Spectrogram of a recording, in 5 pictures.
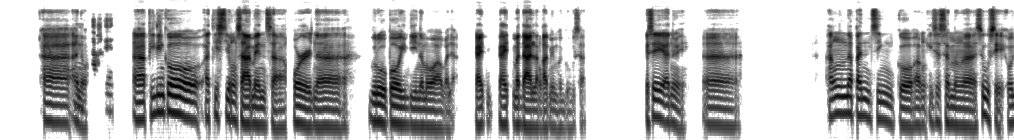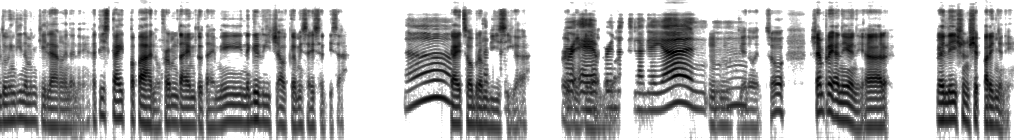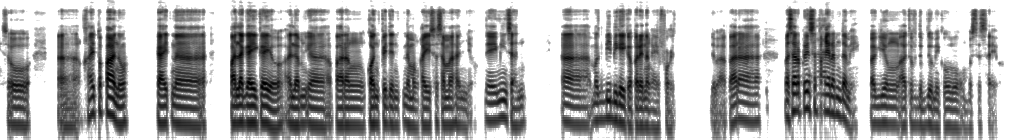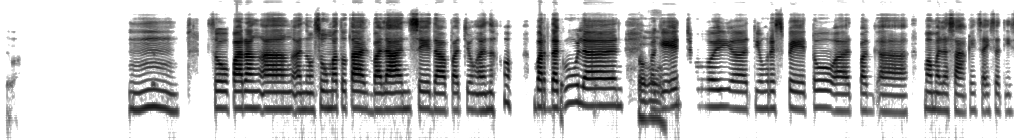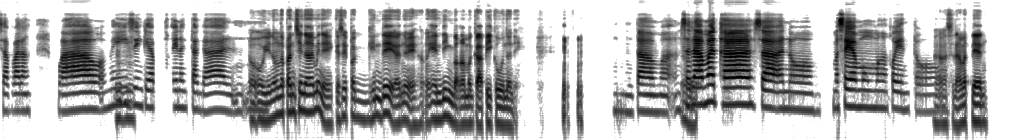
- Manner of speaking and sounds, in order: in English: "core"; in English: "from time to time"; in English: "nagre-reach out"; in English: "out of the blue"; laughing while speaking: "ano, bardagulan"; other noise; laugh
- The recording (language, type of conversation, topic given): Filipino, podcast, Paano mo pinagyayaman ang matagal na pagkakaibigan?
